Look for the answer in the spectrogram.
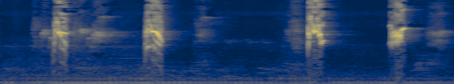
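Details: Lure calls of a black-winged myna for drawing in wild birds: four harsh, scratchy squawks in two pairs, over a steady low hum.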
